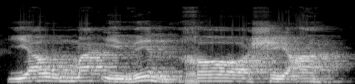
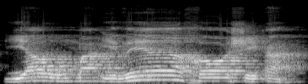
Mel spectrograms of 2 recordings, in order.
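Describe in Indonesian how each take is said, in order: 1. Bunyi n sebelum kh dibaca jelas. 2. Bunyi n sebelum kh dibaca samar dan berdengung. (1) "membacanya harus jelas" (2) "Bukan ... karena ini bukan huruf ikhfa"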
